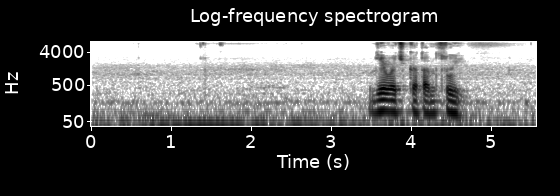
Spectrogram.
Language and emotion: Russian, neutral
